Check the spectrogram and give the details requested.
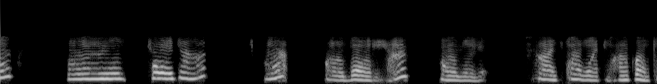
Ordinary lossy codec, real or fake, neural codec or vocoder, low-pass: none; fake; codec, 16 kHz, 1 kbps, FreqCodec, smaller model; 3.6 kHz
